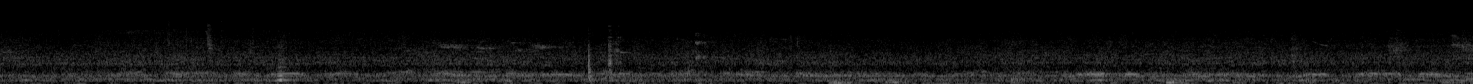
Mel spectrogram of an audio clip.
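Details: Honey bee colony in a garden hive during a frame-by-frame inspection: a dense, continuous buzzing drone with wavering pitch as bees swirl, occasional sharp clicks and taps from handling the frames.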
